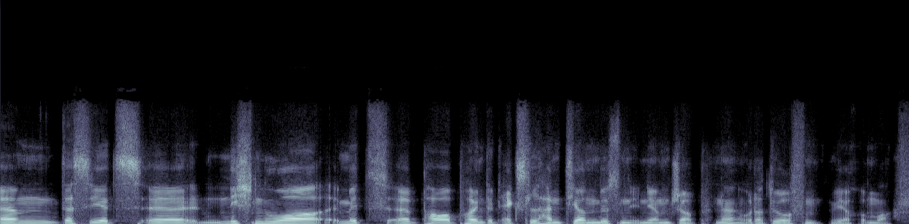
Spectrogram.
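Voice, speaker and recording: A man talks at a moderate pace and medium pitch with lively intonation and hardly any pauses. The sound is dry and close with no echo against a quiet background. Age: 40s. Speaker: podcast host. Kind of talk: interview. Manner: hesitant, many fillers.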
